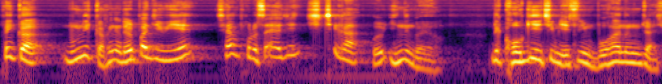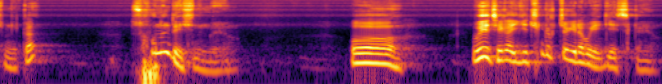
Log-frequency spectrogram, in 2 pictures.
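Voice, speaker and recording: A man's voice: sits high, very animated, moderate pace. A male pastor preaching a sermon in a chatty way, often putting questions to the congregation and acting out quoted lines. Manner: conversational, asks the congregation questions; acts out quoted lines, dropping to a hush.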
